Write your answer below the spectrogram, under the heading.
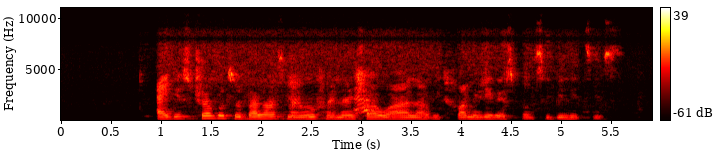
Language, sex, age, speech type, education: Nigerian Pidgin, female, 15-29, spontaneous, tertiary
